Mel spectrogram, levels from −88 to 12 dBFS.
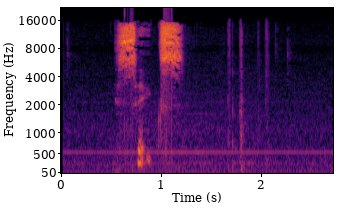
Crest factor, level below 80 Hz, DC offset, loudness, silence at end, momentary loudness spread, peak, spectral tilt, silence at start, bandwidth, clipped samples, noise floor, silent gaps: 18 dB; -62 dBFS; under 0.1%; -10 LUFS; 1.5 s; 20 LU; 0 dBFS; 0.5 dB/octave; 0.55 s; over 20 kHz; under 0.1%; -52 dBFS; none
